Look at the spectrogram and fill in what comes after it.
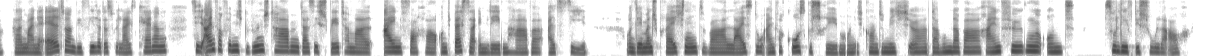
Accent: Heilbronn, Baden-Württemberg, Germany; born there; now in Schwäbisch Hall, Germany; das ist nur mein Geburtsort. Ich wohne jetzt in der Nähe von Schwäbisch Hall. Das ist jetzt nicht so wahnsinnig weit weg von Heilbronn, aber doch nur ein paar Kilometer weg. Und ich wohne sehr, sehr ländlich

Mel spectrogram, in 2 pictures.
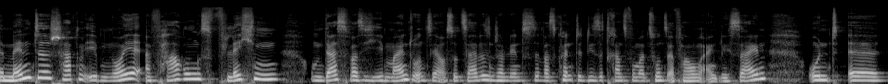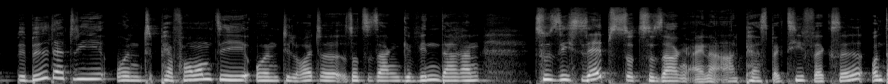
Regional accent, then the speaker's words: Rostock, Mecklenburg-Vorpommern, Germany; born there; Ich bin quasi ja auch eine Rückkehrerin, obwohl ich gebürtige Rostockerin bin und mich natürlich nicht als Rückkehrerin in die Lausitz bezeichnen würde, sondern als Zugezogene.

